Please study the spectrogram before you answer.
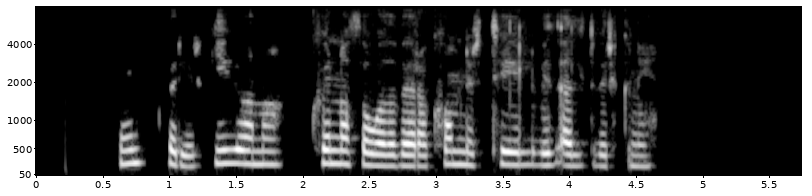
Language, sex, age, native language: Icelandic, female, 30-39, Icelandic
